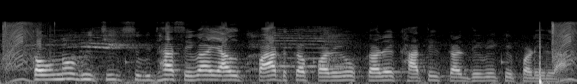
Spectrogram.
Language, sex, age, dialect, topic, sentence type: Bhojpuri, female, 25-30, Western, banking, statement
